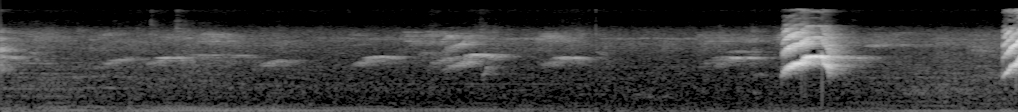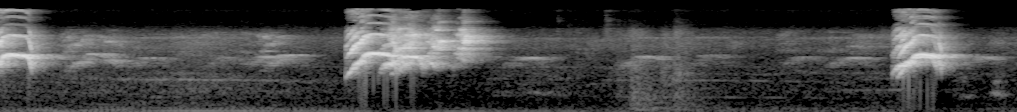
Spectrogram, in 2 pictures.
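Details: A male Australian finch gives soft chirps, then four loud, sharp, downswept squawks spaced one to three seconds apart. A low background hum runs throughout.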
